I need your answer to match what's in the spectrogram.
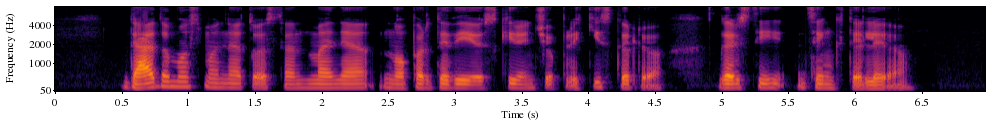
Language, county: Lithuanian, Vilnius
